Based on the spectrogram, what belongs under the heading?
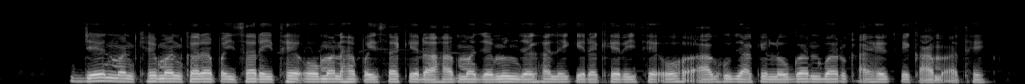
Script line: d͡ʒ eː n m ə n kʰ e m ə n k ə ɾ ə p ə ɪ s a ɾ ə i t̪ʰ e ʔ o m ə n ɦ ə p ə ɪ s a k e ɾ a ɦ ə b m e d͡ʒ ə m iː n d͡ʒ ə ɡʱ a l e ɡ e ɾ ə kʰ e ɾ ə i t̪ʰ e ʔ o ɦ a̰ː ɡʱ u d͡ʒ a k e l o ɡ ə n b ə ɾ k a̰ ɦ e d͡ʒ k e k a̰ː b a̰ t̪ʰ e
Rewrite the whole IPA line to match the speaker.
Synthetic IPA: d͡ʒ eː n m ə n kʰ e m ə n k ə ɾ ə p ə ɪ s a ɾ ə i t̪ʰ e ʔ o m ə n ɦ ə p ə ɪ s a k e ɾ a ɦ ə b m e d͡ʒ ə m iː n d͡ʒ ə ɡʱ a l e k e ɾ ə kʰ e ɾ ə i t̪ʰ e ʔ o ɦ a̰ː ɡʱ u d͡ʒ a k e l o ɡ ə n b ə ɾ k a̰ ɦ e d͡ʒ k e k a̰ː m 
